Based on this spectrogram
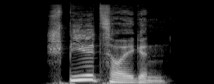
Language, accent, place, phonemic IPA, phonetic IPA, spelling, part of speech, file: German, Germany, Berlin, /ˈʃpiːlˌtsɔʏɡən/, [ˈʃpiːlˌtsɔʏɡŋ̩], Spielzeugen, noun, De-Spielzeugen.ogg
- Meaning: dative plural of Spielzeug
